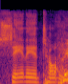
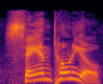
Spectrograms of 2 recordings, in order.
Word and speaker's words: Santonio: pronounces his name San Antonio. – Here's what I can't understand. The actual city San Antonio, S-A-N, space, capital A, his name has none of that. It's Santonio. I'm surprised people don't call him San...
